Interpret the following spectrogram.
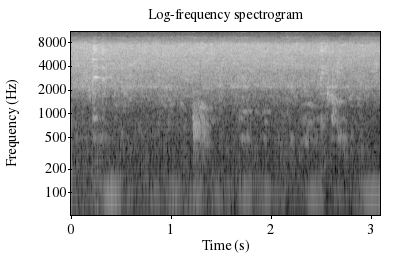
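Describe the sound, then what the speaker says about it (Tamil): Dried fish (karuvadu) frying in hot oil, a steady close hiss of sizzling with faint stirring scrapes now and then. "இப்போ கருவாடு வந்து நல்லா பொரிஞ்சிருச்சு"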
